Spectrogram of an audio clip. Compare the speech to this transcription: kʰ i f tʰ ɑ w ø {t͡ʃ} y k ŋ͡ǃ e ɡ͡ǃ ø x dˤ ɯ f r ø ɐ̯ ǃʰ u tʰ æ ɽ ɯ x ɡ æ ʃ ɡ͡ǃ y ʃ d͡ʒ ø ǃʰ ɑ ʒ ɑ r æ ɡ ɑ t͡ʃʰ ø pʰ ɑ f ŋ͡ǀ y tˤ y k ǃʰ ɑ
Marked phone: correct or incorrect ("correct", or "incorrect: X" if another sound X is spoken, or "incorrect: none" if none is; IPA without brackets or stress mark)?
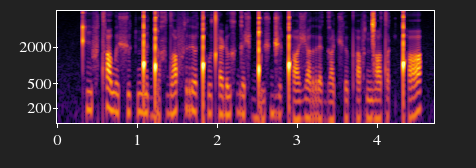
incorrect: ʃ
